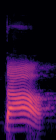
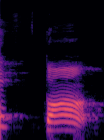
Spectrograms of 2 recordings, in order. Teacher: एक हर्फ है ता और दूसरा हर्फ है त्वा। जब हम ता की अदायगी करेंगे तो इसे हम बारीक पढ़ेंगे। किस तरह पढ़ेंगे? बारीक। बारीक यानी पतला कर कर पढ़ेंगे। और जब हम त्वा की अदायगी करेंगे तो इसे हम मोटा कर कर पढ़ेंगे। ठीक है जी। यानी इसे हम पढ़ेंगे ता और इसे पढ़ेंगे त्वा।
